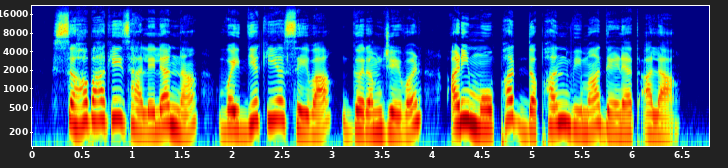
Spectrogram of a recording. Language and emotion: Marathi, neutral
